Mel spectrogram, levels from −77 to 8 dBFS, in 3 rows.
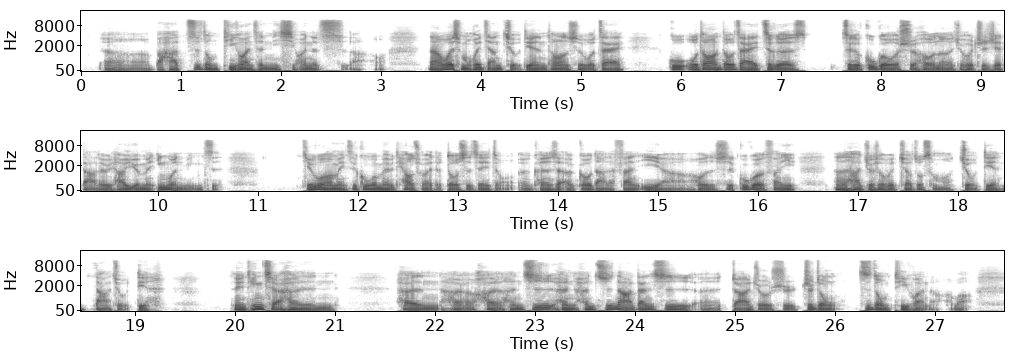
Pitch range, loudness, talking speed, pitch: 85-105 Hz, -20 LUFS, 330 characters per minute, 90 Hz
